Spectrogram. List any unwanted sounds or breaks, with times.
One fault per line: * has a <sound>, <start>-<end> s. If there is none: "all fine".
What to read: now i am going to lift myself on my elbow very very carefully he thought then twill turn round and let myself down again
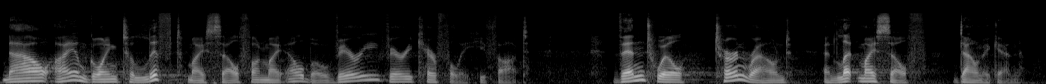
all fine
